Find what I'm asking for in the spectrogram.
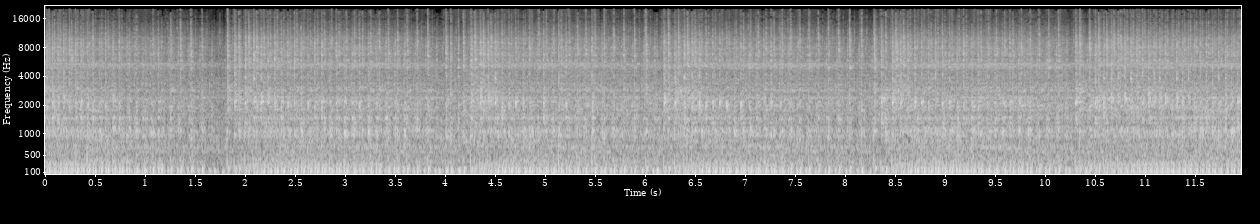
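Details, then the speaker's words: Husqvarna Z254 mower engine after an ignition coil replacement with the clearance set, still on the old spark plugs: it runs steadily with an even exhaust pulse and no misses or sputter, firing cleanly on both cylinders. Normal running after the repair. "all right it's good enough to get my job done today hopefully that'll keep going"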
